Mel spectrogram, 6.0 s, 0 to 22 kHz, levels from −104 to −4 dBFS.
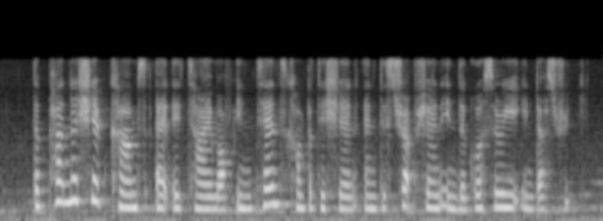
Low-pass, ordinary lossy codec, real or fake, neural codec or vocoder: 7.2 kHz; none; real; none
